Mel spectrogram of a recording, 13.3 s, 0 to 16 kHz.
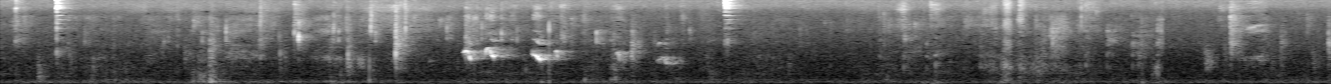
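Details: Prague Ratter puppies, three females born 6 November 2018 at kennel Hradecká hvězda, indoors; a short run of high, thin whimpers and squeaks midway, each brief and wavering, amid soft rustling and handling noises.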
